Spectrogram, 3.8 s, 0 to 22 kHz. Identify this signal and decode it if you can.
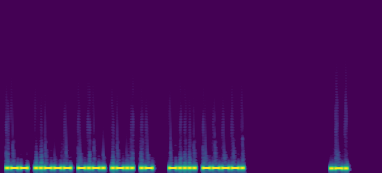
Morse code, heard as a keyed tone, about 50 wpm, 700 Hz. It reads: W2CLA 69 R
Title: Worked All Europe DX Contest - QTC Exchange with Repeats - 50wpm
